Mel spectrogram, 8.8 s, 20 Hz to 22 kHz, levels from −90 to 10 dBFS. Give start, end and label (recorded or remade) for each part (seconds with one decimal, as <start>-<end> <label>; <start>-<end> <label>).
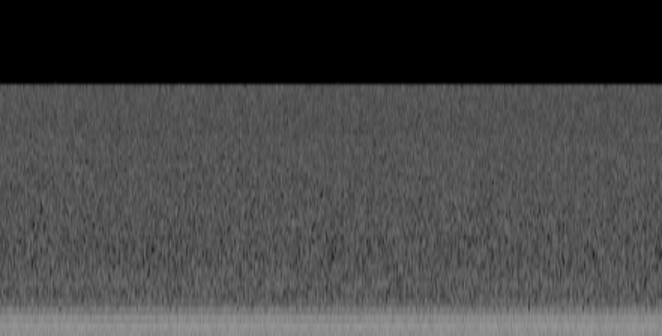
0.0-1.2 recorded; 1.2-2.2 remade; 2.2-3.9 recorded; 3.9-4.8 remade; 4.8-6.2 recorded; 6.2-8.8 remade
